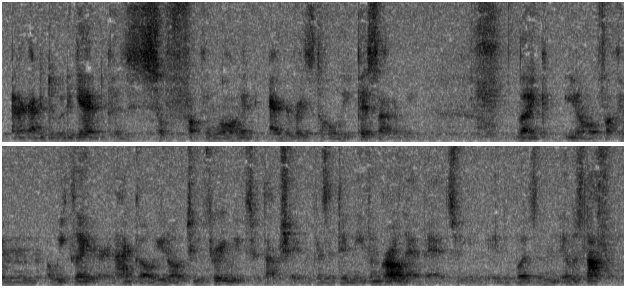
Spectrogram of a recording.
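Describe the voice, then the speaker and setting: A young man with a raspy voice, rambling to a webcam in a casual update, with lots of ums. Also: medium pitch, roomy sound, noisy background. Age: young adult. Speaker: vlogger. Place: living room with a Christmas tree. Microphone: webcam at desk distance.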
